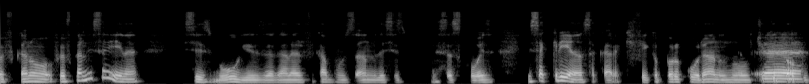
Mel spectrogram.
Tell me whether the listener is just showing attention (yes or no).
yes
